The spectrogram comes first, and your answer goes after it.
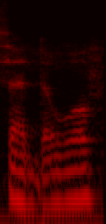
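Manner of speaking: usual speaking voice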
